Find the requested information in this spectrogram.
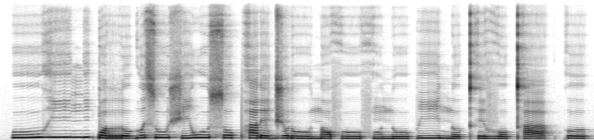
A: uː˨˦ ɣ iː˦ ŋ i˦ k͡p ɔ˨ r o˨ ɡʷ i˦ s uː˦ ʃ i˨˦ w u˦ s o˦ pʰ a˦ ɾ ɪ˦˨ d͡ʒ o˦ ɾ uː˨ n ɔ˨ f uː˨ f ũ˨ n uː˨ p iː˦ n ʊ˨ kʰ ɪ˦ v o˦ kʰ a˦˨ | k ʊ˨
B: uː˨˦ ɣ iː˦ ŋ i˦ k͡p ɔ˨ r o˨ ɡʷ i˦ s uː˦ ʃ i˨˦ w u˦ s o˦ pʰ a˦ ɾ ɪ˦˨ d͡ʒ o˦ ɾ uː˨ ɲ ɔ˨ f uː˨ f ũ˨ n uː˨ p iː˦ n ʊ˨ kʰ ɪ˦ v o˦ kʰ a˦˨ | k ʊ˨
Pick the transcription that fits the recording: A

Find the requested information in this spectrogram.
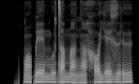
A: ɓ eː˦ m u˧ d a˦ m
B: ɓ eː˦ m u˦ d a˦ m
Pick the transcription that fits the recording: B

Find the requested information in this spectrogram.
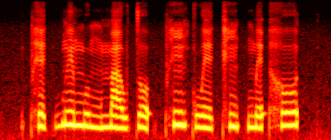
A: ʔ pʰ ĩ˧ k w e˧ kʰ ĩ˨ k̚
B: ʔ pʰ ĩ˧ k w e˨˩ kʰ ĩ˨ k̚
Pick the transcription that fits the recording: B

